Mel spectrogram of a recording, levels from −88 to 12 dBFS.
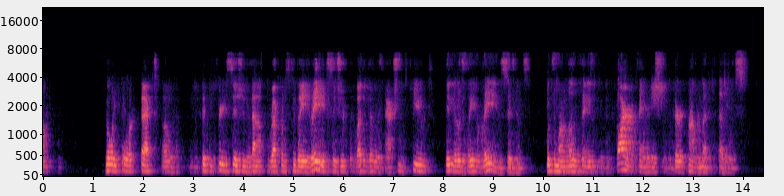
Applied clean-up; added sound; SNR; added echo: neural mask model DeepFilterNet 3.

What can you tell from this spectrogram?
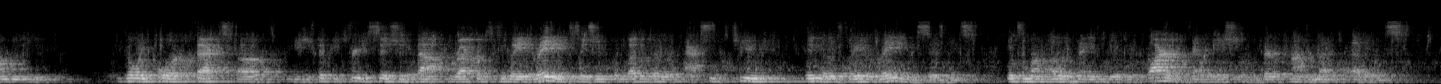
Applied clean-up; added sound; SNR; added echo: neural separator model SepFormer DNS4.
